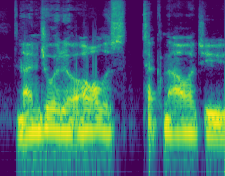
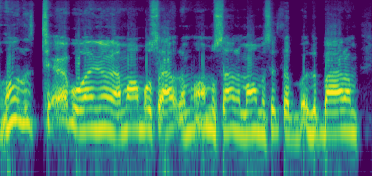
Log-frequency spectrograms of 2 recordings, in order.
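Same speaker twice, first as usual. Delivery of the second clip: raised pitch, fretting over losses; panicky small investor; 10 semitones higher than usual. Retold or imitated. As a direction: play a worried investor near the bottom. Voicing a nervous small investor.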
